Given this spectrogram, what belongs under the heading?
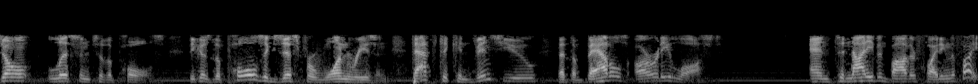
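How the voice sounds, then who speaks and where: A man at a moderate pace, with lively intonation. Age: 30s. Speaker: political commentator. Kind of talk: radio interview. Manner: halting, many repetitions.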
